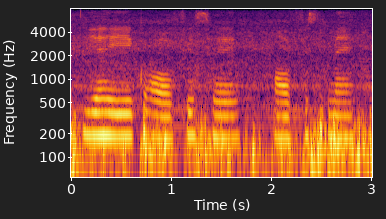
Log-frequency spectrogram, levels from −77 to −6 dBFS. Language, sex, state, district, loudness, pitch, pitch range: Hindi, female, Haryana, Rohtak, -17 LUFS, 175 Hz, 170-185 Hz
